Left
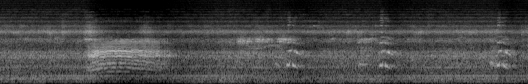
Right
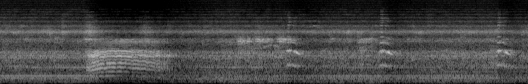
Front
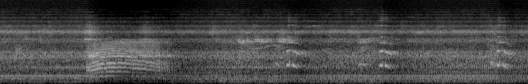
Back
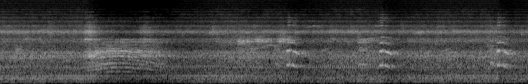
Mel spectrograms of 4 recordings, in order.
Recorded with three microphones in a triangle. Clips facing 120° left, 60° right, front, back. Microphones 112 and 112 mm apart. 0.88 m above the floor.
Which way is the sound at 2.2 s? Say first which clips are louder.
Even, front 1 dB; 70° left.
